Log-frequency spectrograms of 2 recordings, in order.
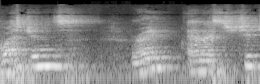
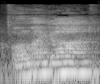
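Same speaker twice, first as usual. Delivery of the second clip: put-on labourer voice, drawn out at the end; mock awe, stretching the last words; Mexican day labourers; much slower than usual. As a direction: react like an awed worker, slowly. Quoting fifty Mexican day labourers.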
